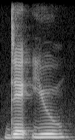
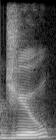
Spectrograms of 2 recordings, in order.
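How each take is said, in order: First: Both words are said fully and clearly. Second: The words merge into one short syllable.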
